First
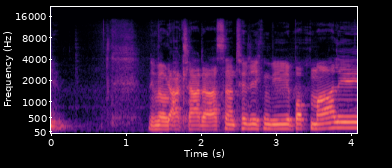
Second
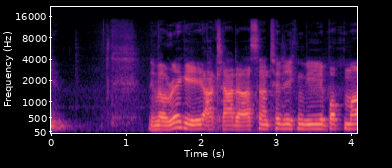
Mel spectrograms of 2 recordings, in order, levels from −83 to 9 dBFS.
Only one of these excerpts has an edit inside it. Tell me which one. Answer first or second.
first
